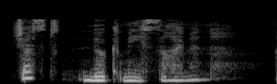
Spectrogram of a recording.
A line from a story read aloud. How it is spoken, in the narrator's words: I said quietly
